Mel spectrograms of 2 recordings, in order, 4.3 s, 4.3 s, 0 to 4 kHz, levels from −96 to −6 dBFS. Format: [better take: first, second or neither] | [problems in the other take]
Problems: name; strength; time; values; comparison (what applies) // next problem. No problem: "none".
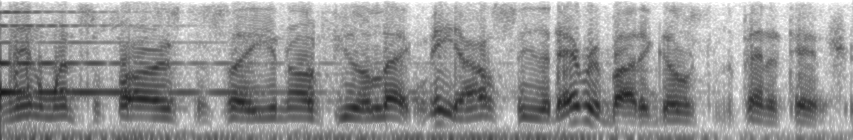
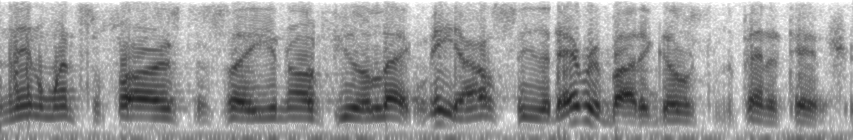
second | background sound (Piano); 6 dB below the speech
